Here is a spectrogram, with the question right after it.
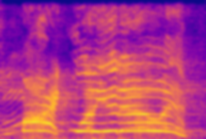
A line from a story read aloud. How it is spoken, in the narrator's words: Sister Kelly blurts up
